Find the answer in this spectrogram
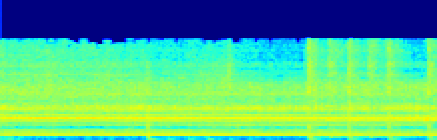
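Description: Electronic dance music over a concert sound system: one long steady high note held over repeated falling bass drops, which come faster near the end.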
